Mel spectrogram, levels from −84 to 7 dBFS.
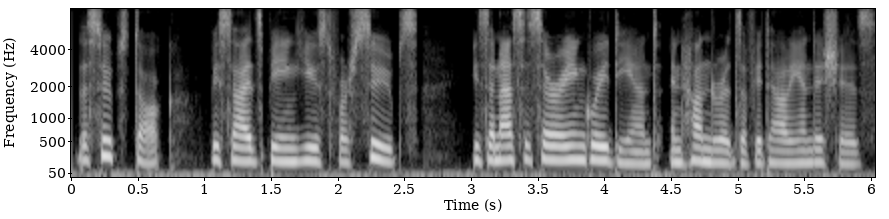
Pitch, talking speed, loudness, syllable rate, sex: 190 Hz, 170 wpm, -17 LUFS, 5.3 syllables/s, female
